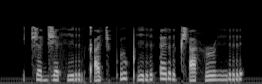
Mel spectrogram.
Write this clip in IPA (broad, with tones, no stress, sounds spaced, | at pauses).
t͡ʃ ʌ˨ d͡ʒ ɛ˨ x i˧ r kʼ a˨ t͡ʃ pʼ ɯ˦ pʼ i˨ r ʔ ɛ˦ r t͡ʃʼ a˨ x ɹ e̤˦ r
